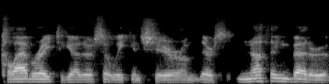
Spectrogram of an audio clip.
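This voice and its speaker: Someone with a Southern US accent speaks with fairly even intonation. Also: man. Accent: Southern drawl. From New York (Queens). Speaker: real estate broker. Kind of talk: interview.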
